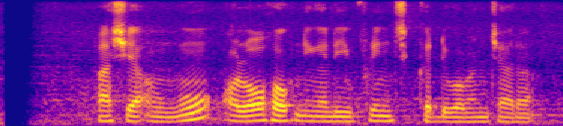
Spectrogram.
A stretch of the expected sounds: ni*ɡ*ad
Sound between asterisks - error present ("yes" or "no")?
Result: yes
